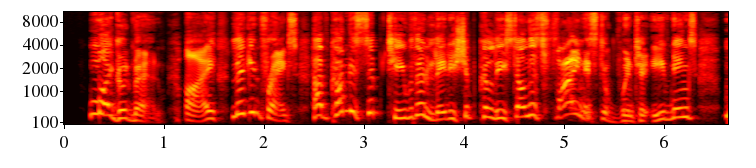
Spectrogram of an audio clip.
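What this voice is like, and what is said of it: Over-the-top old-money East Coast accent. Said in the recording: “the over-the-top accent of an old-money East Coaster”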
